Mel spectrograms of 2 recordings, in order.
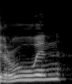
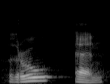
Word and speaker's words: ruhen: This Sie ruhen, and this, so we all know the H is silent. Sie ruhen.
